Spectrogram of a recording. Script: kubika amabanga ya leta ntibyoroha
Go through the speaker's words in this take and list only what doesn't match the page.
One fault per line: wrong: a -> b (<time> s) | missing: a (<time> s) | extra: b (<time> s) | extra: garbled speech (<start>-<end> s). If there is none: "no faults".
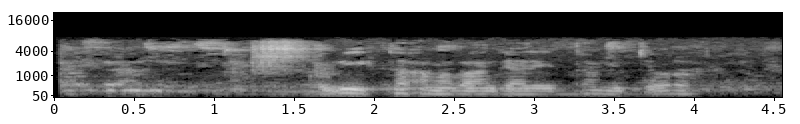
no faults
